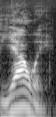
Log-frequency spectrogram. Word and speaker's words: Yahweh: So the original name of our Heavenly Father is Yahweh. That's the full pronunciation of that YHWH.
